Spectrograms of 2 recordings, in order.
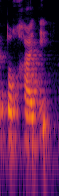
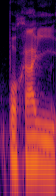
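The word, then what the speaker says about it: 보자기: Sí, en realidad en coreano significa otro que la verdad que no lo puedo pronunciar porque es muy complicado, pero sí, se le dice pohaji. Pohagi.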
